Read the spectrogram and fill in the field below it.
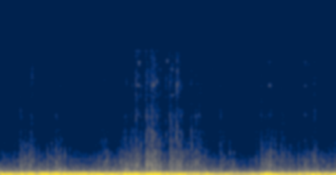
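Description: An oncoming van whooshes past.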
